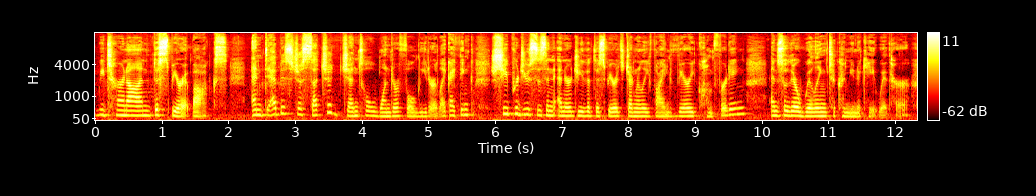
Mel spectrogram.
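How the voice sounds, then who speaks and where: A woman ghost tour guide chatting in an animated, emphatic way as she tells ghost stories in an interview. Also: fairly low pitch, normal speed, creaky, a little hiss or hum. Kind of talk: conversational ghost storytelling.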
